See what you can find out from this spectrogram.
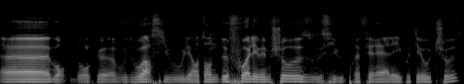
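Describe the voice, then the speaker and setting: A man's voice is heard in a dry, close sound with no echo. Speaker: sociologist giving a conference talk. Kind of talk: lecture. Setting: conference room with live audience, microphone. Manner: fast at times; hesitant, many filler sounds.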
